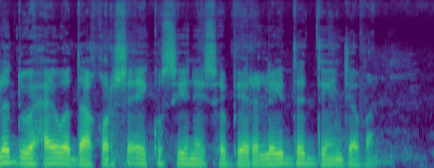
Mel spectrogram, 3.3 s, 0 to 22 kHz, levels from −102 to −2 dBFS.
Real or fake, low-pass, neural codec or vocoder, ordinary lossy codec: fake; none; vocoder, 44.1 kHz, 128 mel bands every 256 samples, BigVGAN v2; none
